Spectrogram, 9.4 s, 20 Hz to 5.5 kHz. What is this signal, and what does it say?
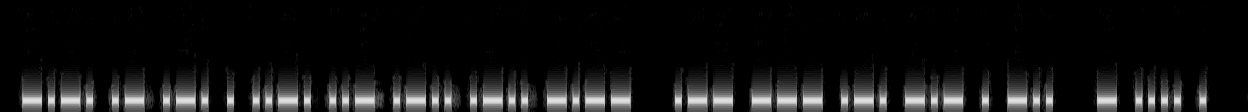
Morse code, heard as a keyed tone, about 25 wpm, 600 Hz. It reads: CAREFULLY WORKED THE
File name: the old man and the sea part 1 25wpm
